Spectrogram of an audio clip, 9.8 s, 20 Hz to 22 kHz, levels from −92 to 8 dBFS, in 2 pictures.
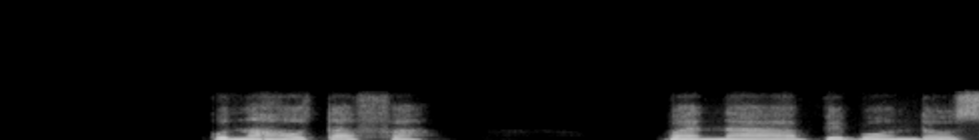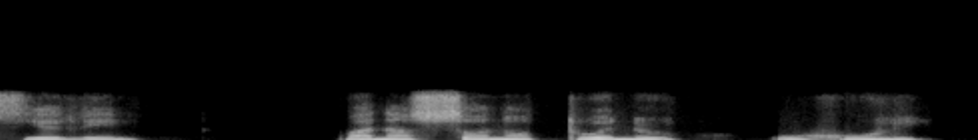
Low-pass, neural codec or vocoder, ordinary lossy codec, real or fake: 7.2 kHz; codec, 24 kHz, 0.5 kbps, DualCodec; Opus, 16 kbps; fake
